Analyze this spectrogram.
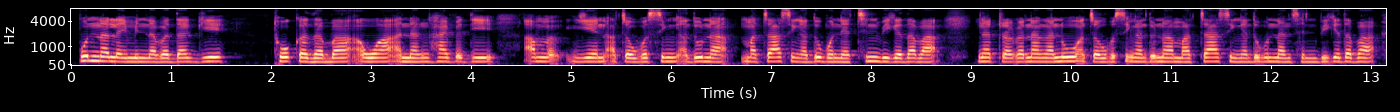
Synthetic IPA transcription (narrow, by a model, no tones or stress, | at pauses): punːɐlɐjminːɐbɐdɐɡi | tʰokːɐdɐbɐʔɐ̰waɐ̰nɐŋɦajbɐdiɐ̰mɡenɐ̰t͡ʃɐwbɐsiŋɐ̰dunɐmɐt͡ʃasiŋɐdubunetsinbiɡɐdɐbɐŋɐtɾɐɡɐnɐŋɐnuɐ̰t͡ʃɐwbɐsiŋɐdunɐmɐt͡ʃasiŋɐdubunansinbiɡɐdɐbɐ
